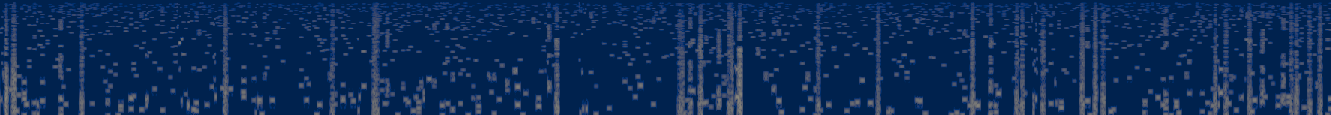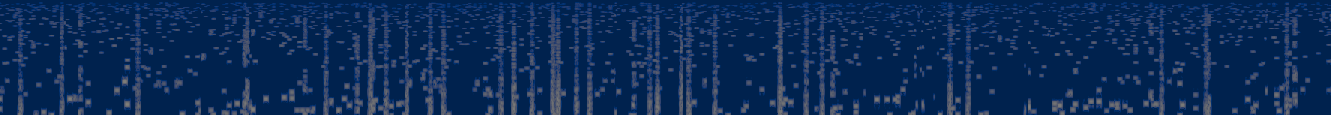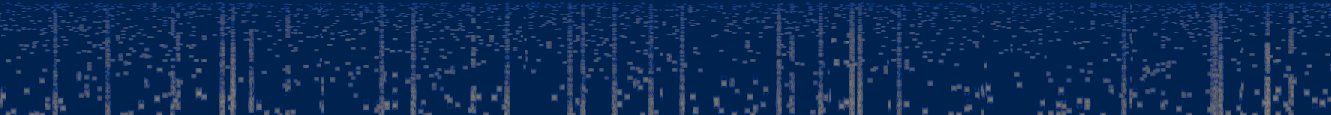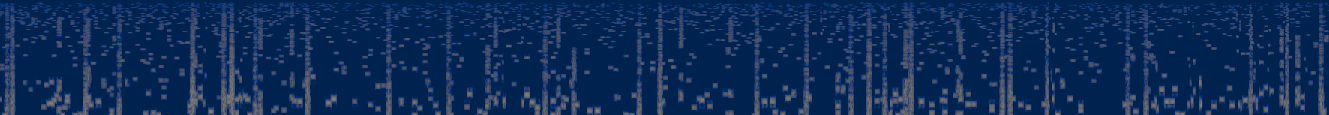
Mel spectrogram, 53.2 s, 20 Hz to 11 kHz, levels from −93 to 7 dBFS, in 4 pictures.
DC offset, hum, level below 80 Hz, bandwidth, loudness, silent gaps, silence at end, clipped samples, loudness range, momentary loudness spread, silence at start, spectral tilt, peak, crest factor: under 0.1%; none; -66 dBFS; 11 kHz; -53 LUFS; none; 0 s; under 0.1%; 5 LU; 9 LU; 0 s; -3.5 dB/octave; -24 dBFS; 30 dB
